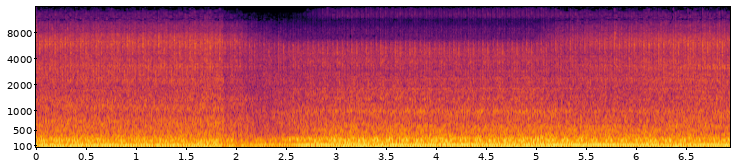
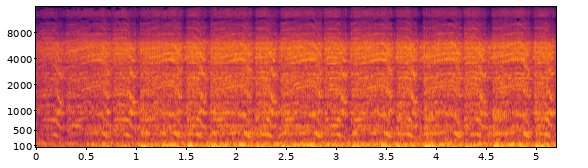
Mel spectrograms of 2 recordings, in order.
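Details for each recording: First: 1989 Toyota FJ62 six-cylinder, 291k miles, parked ten years, after rescue and valve rework: steady, even, smooth idle with soft quick patter, no knocks or misses; running sewing-machine smooth. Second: Barn-find Toyota FJ62, 291k miles, parked 10 years: steady, uneven cranking at about four beats a second with no firing; no compression in rear three cylinders because the rocker shaft was seized, freed up with PB Blaster.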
